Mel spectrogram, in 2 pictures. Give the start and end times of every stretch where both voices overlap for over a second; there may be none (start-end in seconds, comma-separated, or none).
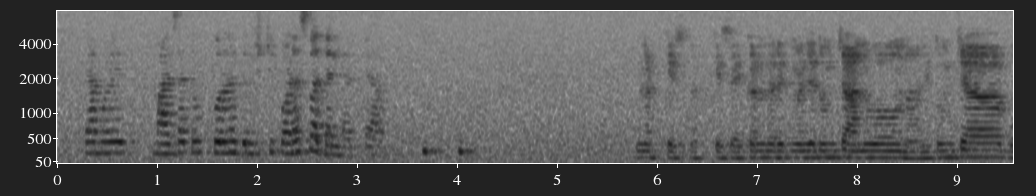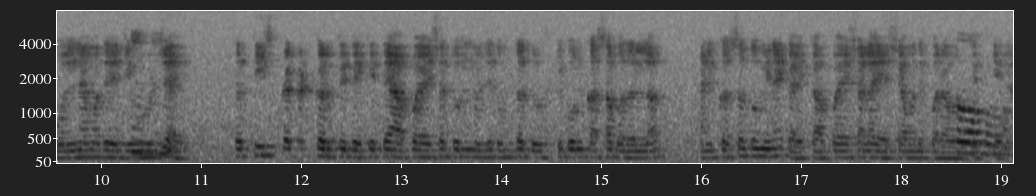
none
